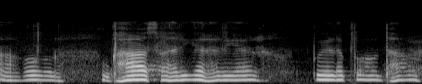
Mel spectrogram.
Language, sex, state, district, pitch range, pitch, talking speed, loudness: Hindi, female, Bihar, Vaishali, 190-210 Hz, 205 Hz, 70 wpm, -20 LUFS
